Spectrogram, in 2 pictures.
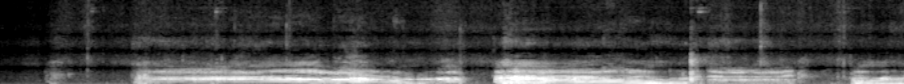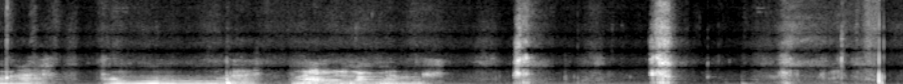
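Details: Wolfdog at play with a Kangal puppy, giving long runs of grumbling, warbling growl-talk that rise and fall in pitch in bursts of one to two seconds, separated by short gaps, ending with a few sharp clicks.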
